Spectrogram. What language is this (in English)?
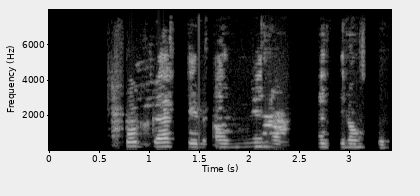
Icelandic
